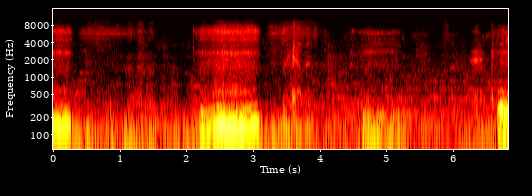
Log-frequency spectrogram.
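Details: Pit bull puppy sleeping nose up with mouth open gives low snorting snores with a brief clearer snore over background room noise; puppy snoring a little.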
